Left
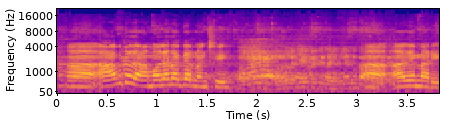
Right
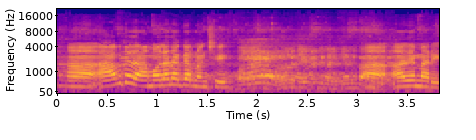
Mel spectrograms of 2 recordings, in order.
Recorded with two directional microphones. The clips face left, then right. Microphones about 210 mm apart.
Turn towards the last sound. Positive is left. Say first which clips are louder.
# even
turn(degrees=-10)  # may be behind; listen again after turning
